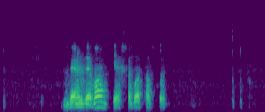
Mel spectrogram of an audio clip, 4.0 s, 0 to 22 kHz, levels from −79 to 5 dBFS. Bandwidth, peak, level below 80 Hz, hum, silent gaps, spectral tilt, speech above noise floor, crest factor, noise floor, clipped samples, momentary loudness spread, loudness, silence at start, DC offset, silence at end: 4.5 kHz; -2 dBFS; -72 dBFS; none; none; -8.5 dB/octave; 52 dB; 20 dB; -72 dBFS; under 0.1%; 14 LU; -20 LUFS; 0.95 s; under 0.1%; 1.5 s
